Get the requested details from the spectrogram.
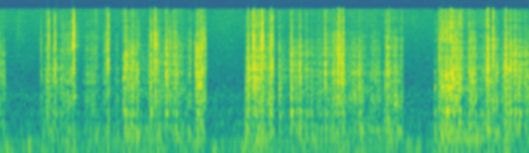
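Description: A flat wooden stick is scraped across the grit of a coarse sheet of sandpaper, making a dry, bright, gritty scratching sound. The scratching comes in three bursts, each made of rapid rasping strokes, with short quiet pauses between them.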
